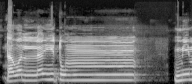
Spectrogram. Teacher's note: تولیتم، تم کے اندر یہ دیکھیے ایک میم ساکن ہے اور اس کے بعد میں ایک اور میم آ گیا، تو جب میم ساکن کے بعد میں میم آتا ہے تو پہلے والے میم کو دوسرے والے میم میں مکس کر دیتے ہیں، ادغام کر دیتے ہیں اور غنہ کر کے پڑھتے ہیں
